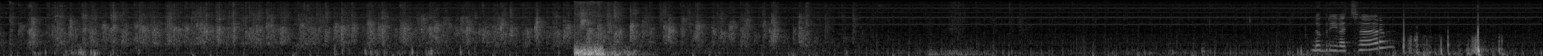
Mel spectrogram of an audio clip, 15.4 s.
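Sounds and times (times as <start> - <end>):
audience applause: 0.0 - 8.6
speech: 13.2 - 14.1.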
